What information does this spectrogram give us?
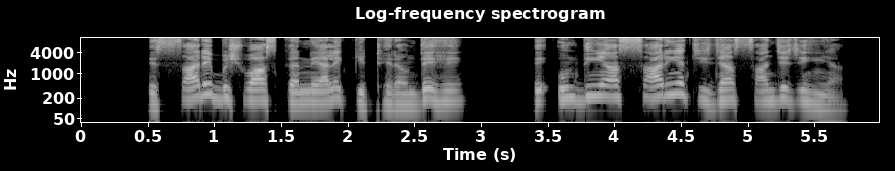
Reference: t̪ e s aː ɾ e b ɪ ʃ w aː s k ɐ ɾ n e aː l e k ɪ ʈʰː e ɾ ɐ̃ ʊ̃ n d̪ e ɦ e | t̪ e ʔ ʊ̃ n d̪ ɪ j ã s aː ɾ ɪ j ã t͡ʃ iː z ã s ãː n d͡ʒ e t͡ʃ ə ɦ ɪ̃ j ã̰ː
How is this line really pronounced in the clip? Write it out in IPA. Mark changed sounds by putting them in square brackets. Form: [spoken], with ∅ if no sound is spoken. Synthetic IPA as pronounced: t̪ e s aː ɾ e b ɪ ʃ w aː s k ɐ ɾ n e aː l e k ɪ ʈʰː e ɾ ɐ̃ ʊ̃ n d̪ e ɦ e | t̪ e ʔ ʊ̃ n d̪ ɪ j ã s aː ɾ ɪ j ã t͡ʃ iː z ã s ãː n d͡ʒ e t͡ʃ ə ɦ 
